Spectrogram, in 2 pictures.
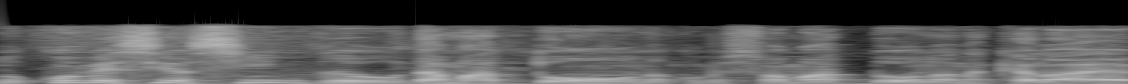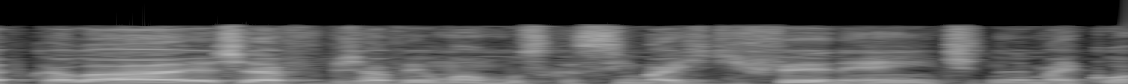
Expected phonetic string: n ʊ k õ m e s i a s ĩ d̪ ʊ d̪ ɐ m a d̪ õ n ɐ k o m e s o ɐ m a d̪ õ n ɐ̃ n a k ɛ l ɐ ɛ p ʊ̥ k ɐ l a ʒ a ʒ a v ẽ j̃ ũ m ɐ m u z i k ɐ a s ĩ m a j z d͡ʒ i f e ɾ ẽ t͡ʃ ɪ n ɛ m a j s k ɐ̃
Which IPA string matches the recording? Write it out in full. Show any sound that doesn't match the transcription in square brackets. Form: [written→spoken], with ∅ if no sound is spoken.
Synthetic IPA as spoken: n ʊ k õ m e s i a s ĩ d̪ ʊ d̪ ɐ m a d̪ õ n ɐ k o m e s o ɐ m a d̪ õ n [ɐ̃→ɐ] n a k ɛ l ɐ ɛ p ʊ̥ k ɐ l a ʒ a ʒ a v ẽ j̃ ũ m ɐ m u z i k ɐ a s ĩ m a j z d͡ʒ i f e ɾ ẽ t͡ʃ ɪ n ɛ m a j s k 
